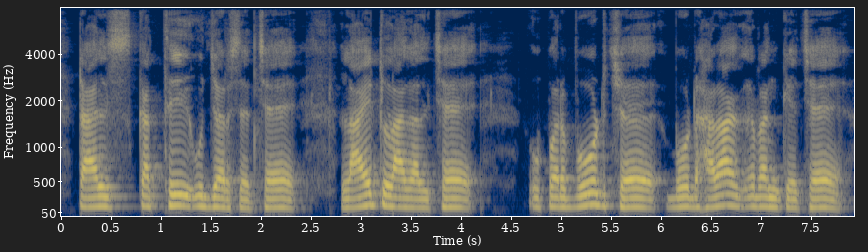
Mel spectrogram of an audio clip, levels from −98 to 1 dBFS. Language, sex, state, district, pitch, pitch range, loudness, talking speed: Maithili, male, Bihar, Samastipur, 135 Hz, 130-145 Hz, -22 LUFS, 120 wpm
